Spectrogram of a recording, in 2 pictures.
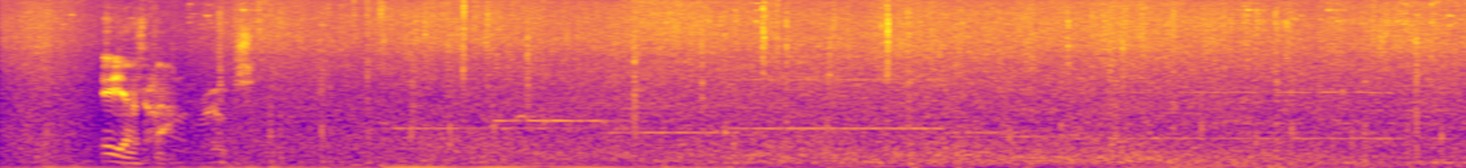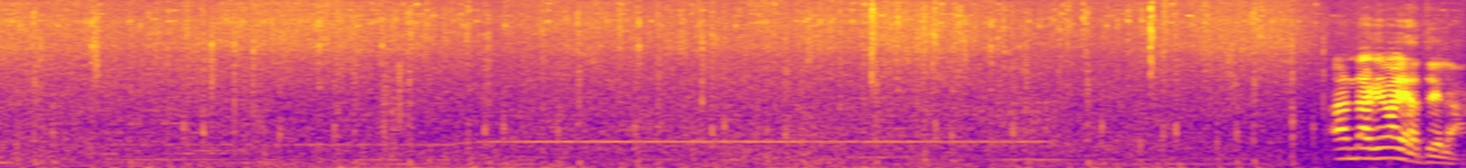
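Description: A horse gallops, its hooves thudding on a dirt path.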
